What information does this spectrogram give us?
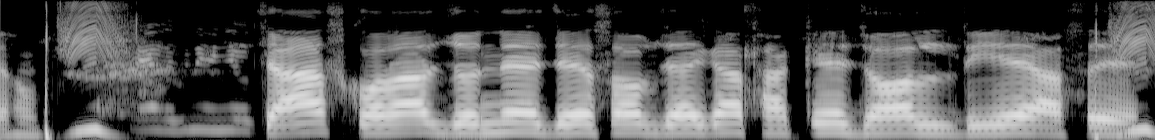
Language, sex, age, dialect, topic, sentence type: Bengali, male, 18-24, Jharkhandi, agriculture, statement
